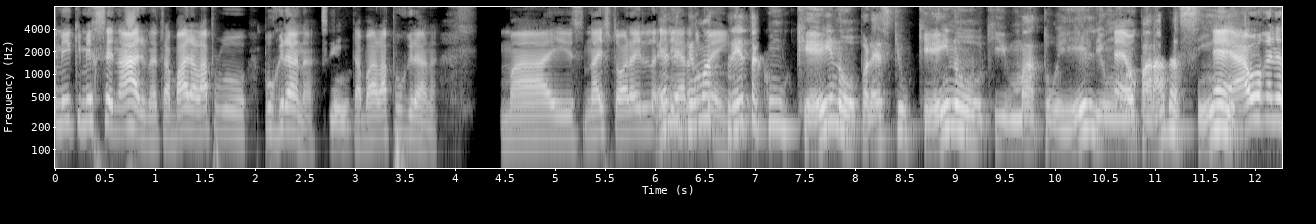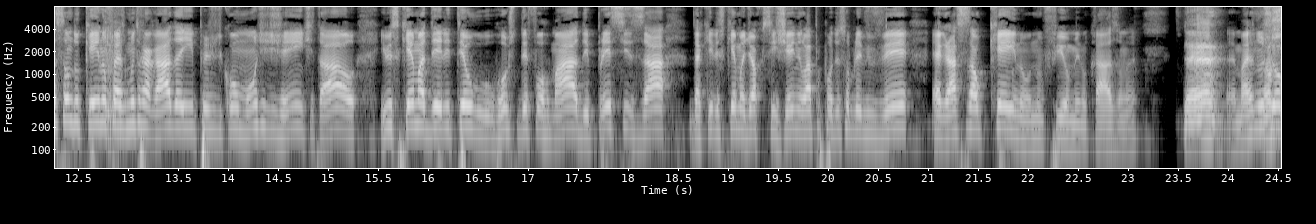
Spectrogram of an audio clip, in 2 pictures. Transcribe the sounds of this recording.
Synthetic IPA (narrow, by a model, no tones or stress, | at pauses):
ɛmejʊkɪmeɾsenaɾjʊnɛt̪ɾabaʎɐlapɾʊpʊɾɡɾɐ̃nɐ̰sĩt̪ɾabaʎɐlapʊɾɡɾɐ̃nɐ̰ | mɐznɐist̪ɔɾjɐelɪelɪɛɾɐẽũmɐẽj̪̃ɾet̪ɐkõʊkʰejnopaɾɛsɪ̥kɪʊkʰejnokʰɪmat̪oelɪũɛʊpaɾad̪ɐasĩɐoɾɡɐnizasɐ̃w̃d̪ʊkejnowfezmũj̃t̪ʊkaɡad̪ɐɪpɾeʒud͡ʒikowũmõnt͡ʃɪd͡ʒɪʒẽt͡ʃɪt̪aw | ɪʊiskẽmɐd̪elɪt̪eɾʊhost̪ʊd̪efoɾmad̪ʊɪpɾesiza | d̪akelɪiskẽmɐd͡ʒɪoksiʒẽnjʊlapɾɐpod̪eɾsobɾeviveɾ | ɛɡɾasɐzawkʰejnownʊfiwmɪnʊka̰zʊ̰nɛ̰ | ɛɛ̰majznʊʒo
